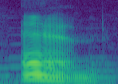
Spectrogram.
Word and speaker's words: une: bien de parler de la prononciation Anne, comme Anne de ses sœurs. Tu sais, on pourrait rentrer dans une grande discussion ici sur la nasalisation en Louisiane, la dénasalisation, la relation entre l'écrit et l'oral et tout ça. Mais pour aujourd'hui, on va tout simplement dire que un et N sont les prononciations louisianaises de l'article indéfini.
